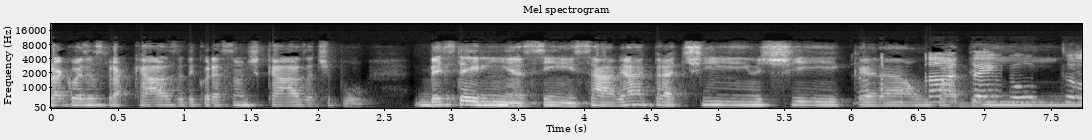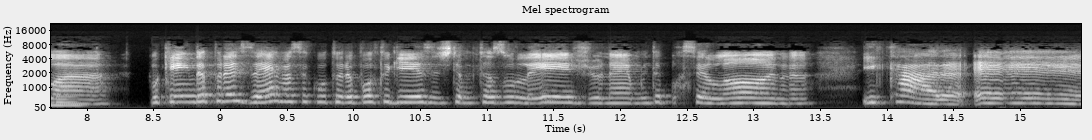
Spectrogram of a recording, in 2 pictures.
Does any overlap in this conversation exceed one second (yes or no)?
yes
